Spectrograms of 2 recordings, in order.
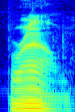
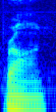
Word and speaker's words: Braun: Well, and it's Christian Brown. It's Brown. Yes. Brown. Not Braun.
